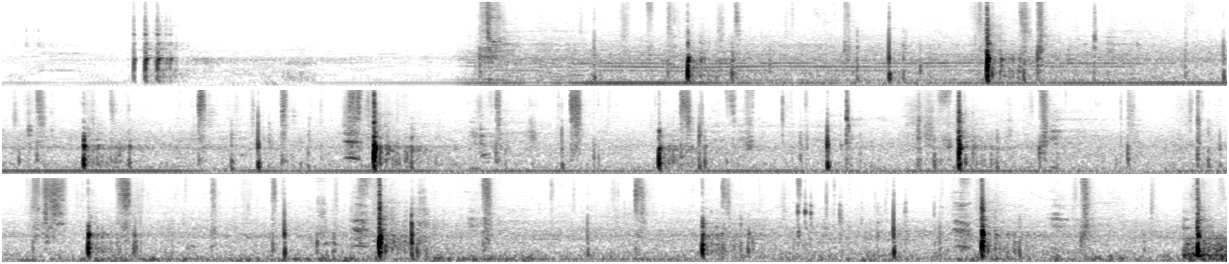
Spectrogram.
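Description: Tennis rally on a hard court: a sharp racket-on-ball hit about every three seconds, with fainter bounces and the return shots from the far end between, and shoe scuffs as the player moves. It starts after about two seconds of near silence.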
